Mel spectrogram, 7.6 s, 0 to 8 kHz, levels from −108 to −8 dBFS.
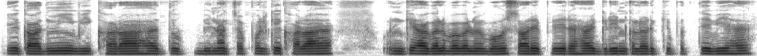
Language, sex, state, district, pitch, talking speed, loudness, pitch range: Hindi, male, Bihar, Purnia, 135 Hz, 190 wpm, -26 LUFS, 135-140 Hz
